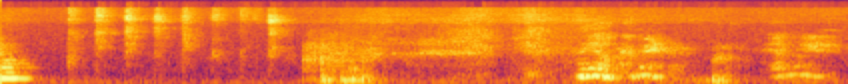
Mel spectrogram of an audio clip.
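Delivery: high, soft cooing at the kitties; high sweet pet talk. Real, not acted. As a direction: coax the cats in close with a coo. Cooing at the cats.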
